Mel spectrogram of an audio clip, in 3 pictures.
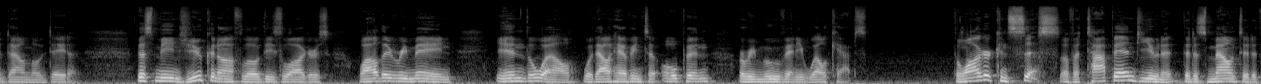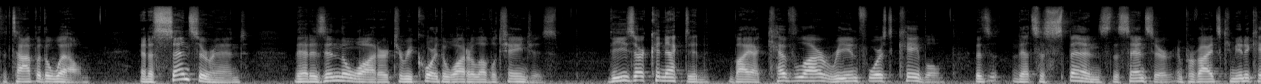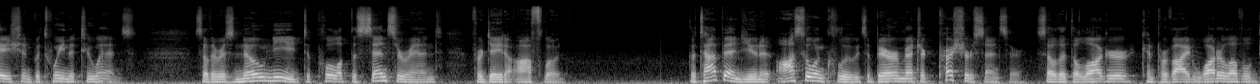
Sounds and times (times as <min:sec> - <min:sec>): Speech: 0:00.0 - 0:00.8, 0:01.4 - 0:08.7, 0:09.6 - 0:26.6, 0:27.2 - 0:30.9, 0:32.1 - 0:37.8.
